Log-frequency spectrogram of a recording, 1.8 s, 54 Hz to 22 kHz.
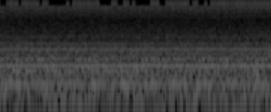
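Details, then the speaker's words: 1942 Zenith 7S685 radio-phono console record-player motor bench-tested at 90 then 110 volts: quiet, steady low hum, no scraping, rattling or speed wobble; motor spins smoothly, normal running. "at 90 volts now turning smooth as silk 110 volts isn't that sweet look at that thing wor away just look at it go man"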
